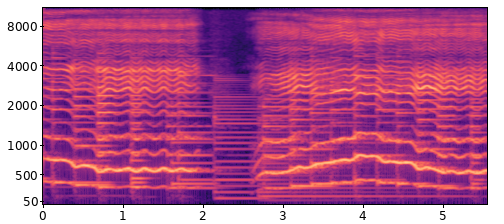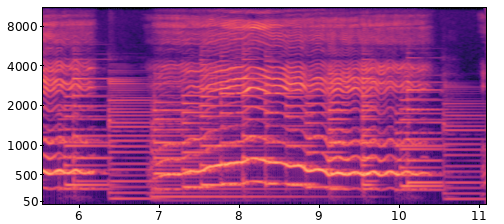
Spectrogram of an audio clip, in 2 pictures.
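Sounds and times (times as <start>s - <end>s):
man singing falsetto scale: 0.0s - 10.6s
held piano chord: 0.0s - 11.0s.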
